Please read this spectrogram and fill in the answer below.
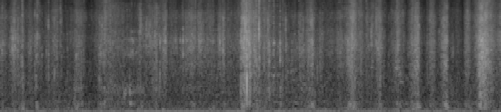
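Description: A metal blade scraping and hacking into soil around a bamboo shoot's base, with dry bamboo leaves rustling: a run of irregular short scrapes, the loudest a little past halfway and another near the end.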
